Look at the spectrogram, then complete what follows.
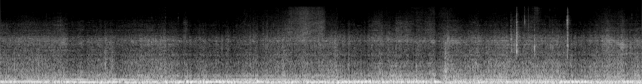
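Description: Mercedes-Benz Actros truck's diesel engine running at low speed as the truck rolls slowly into a parking space, a steady low hum heard from inside the cab.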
